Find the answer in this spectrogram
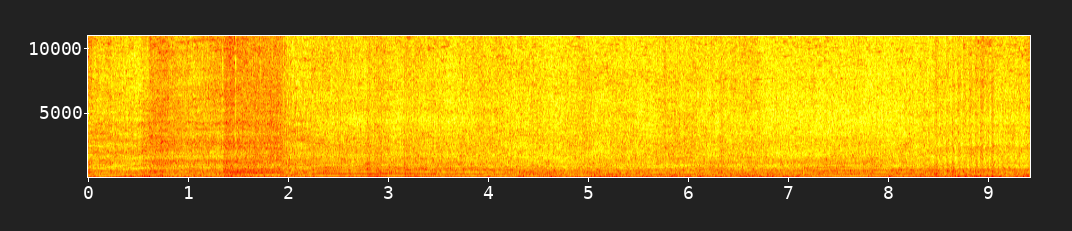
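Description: Several demolition derby cars' engines revving hard, with a dense wash of engine noise and held, droning engine tones. Early on the pitch rises and falls, and the sound changes abruptly about two seconds in.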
